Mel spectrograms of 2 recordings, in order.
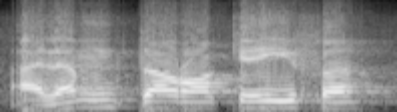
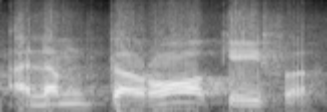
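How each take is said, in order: First: The vowel after the r is kept short. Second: The vowel after the r is drawn out. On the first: The speaker calls it right. "we should not pull the Ra unduly" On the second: The speaker calls it wrong. "he starts adding an Alif after the Ra"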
